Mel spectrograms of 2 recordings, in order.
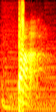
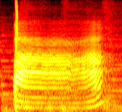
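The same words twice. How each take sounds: First: The syllable is very short and forceful. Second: The pitch goes down and then back up. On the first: It means father. "O som bem curta e bem forte" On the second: It means a target. "desce e sobe"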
